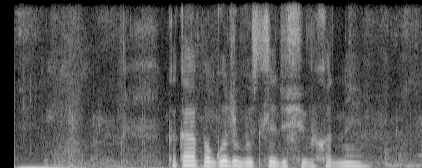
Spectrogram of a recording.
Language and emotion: Russian, neutral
